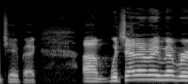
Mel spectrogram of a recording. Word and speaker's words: Chapek: remember if what the right way to say it is chapek did I say did I say cha I don't know I don't even know what the right way is I don't care thought rhymes with paycheck I don't know paycheck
